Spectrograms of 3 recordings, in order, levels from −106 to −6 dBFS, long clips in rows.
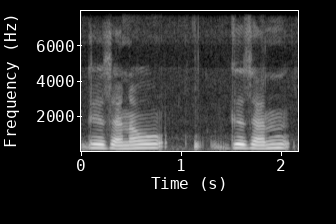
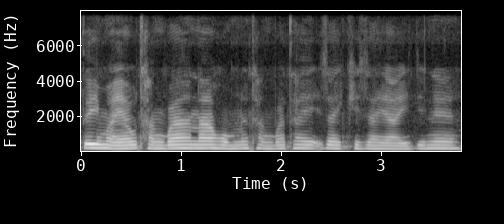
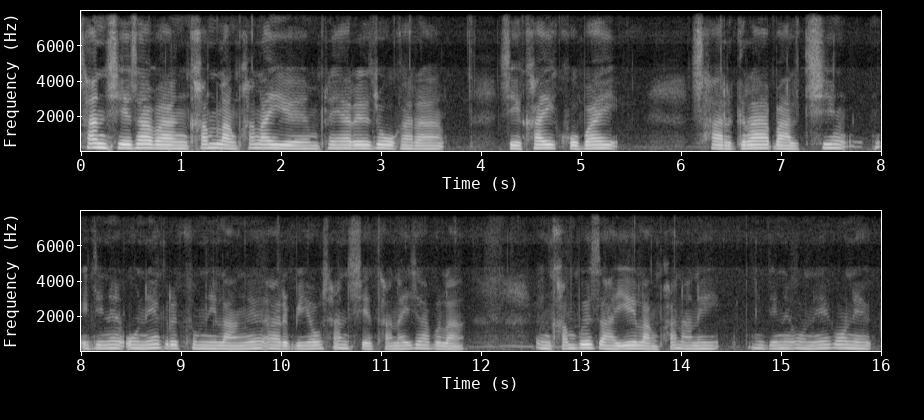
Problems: constant background noise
